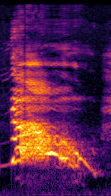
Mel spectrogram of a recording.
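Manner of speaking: very high, loud shrieked no; panicked shout. Retold or imitated. Friend stopping her from attacking, in a loud high scream. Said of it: "she's like".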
